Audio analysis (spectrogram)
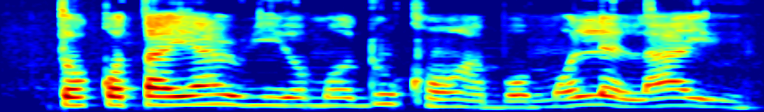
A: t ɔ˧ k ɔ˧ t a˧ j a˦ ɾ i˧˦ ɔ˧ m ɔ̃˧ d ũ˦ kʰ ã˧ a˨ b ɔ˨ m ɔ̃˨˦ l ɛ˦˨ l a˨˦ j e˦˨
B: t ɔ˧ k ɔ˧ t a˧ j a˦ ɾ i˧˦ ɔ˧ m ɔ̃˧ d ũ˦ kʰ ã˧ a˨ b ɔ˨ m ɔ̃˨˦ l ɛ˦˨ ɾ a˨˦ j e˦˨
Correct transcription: A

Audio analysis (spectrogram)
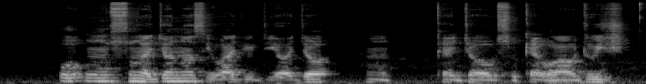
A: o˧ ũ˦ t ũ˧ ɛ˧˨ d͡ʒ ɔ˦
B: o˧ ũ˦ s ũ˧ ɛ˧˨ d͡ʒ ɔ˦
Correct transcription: B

